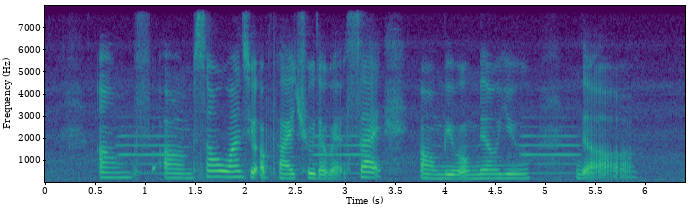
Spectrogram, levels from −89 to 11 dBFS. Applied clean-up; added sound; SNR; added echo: none; Wind instrument, woodwind instrument; 14 dB; none.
